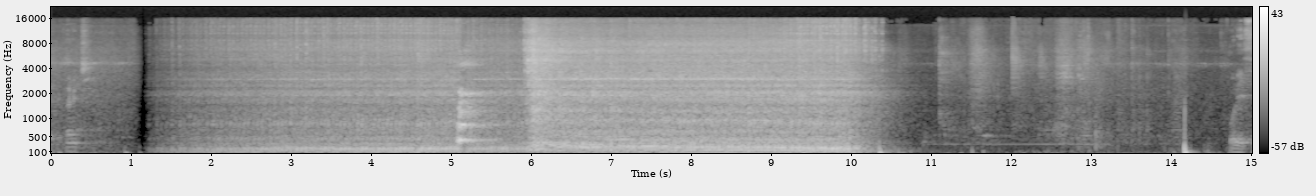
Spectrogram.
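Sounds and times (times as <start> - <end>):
motorcycle engine revving: 1.2 - 10.8.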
